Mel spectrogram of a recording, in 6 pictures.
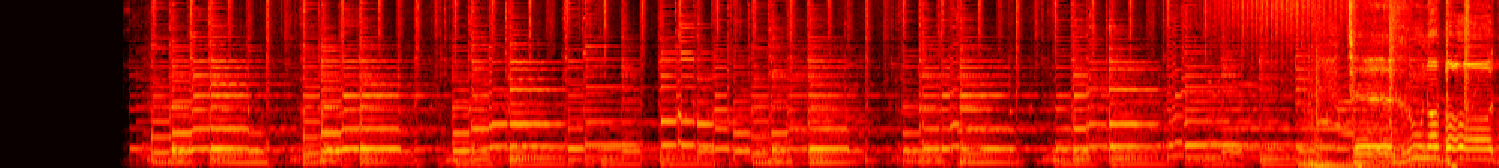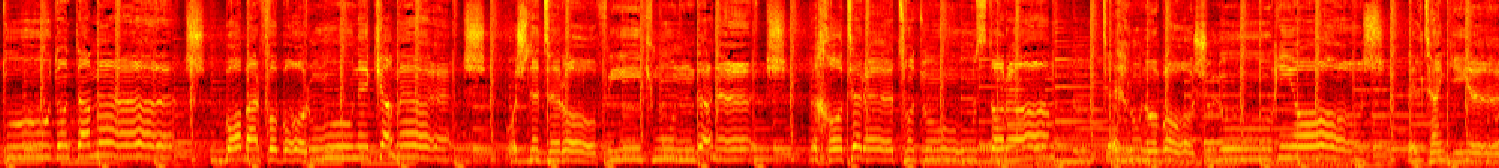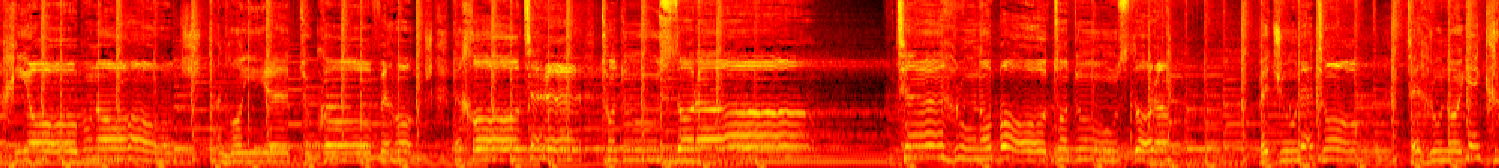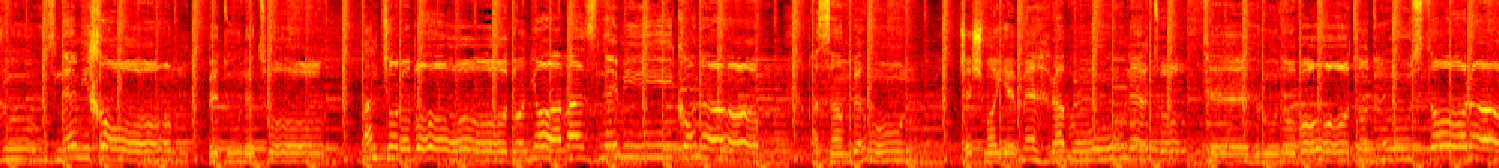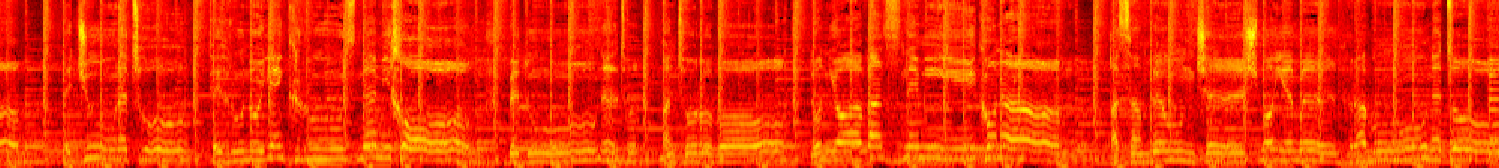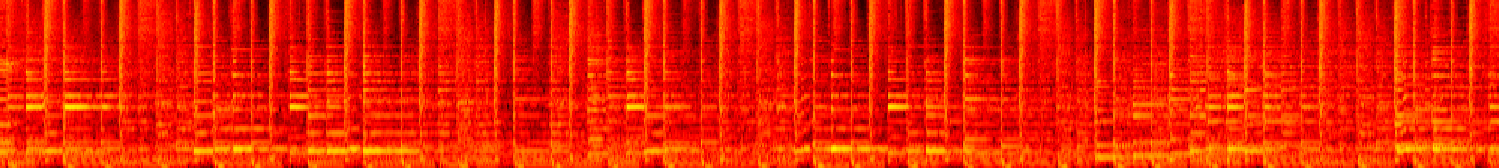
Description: عاشقانه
